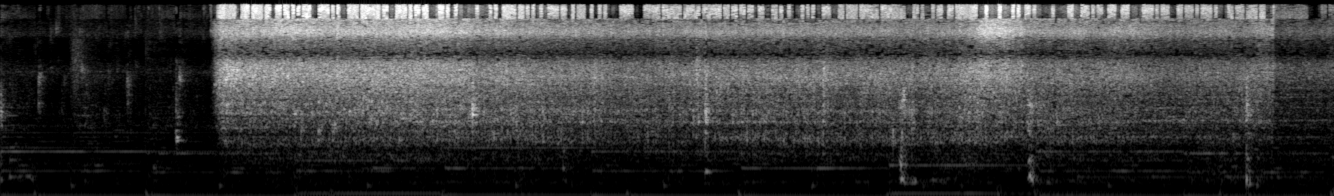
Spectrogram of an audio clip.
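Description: Pakora frying in a pan while ginger, garlic and onion paste and spices are being prepared: a steady, close sizzling hiss with a low hum beneath and a few scattered clicks and pops, and no talking.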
